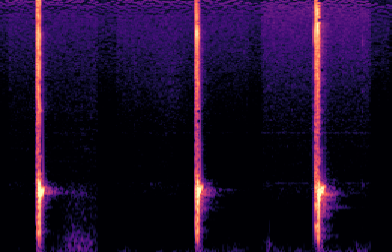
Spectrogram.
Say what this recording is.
Plops Carla
Plops made with mouth, using individual technique that can't be replicated, unless you practiced this as a six year old.
mouth, sound, plopping, plops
